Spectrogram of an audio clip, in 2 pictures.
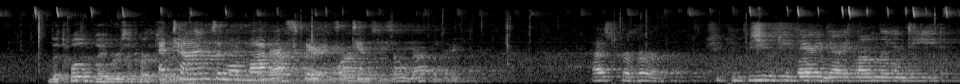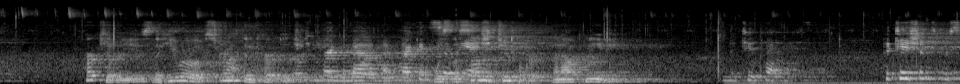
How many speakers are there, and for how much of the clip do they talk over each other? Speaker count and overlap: five, about 33%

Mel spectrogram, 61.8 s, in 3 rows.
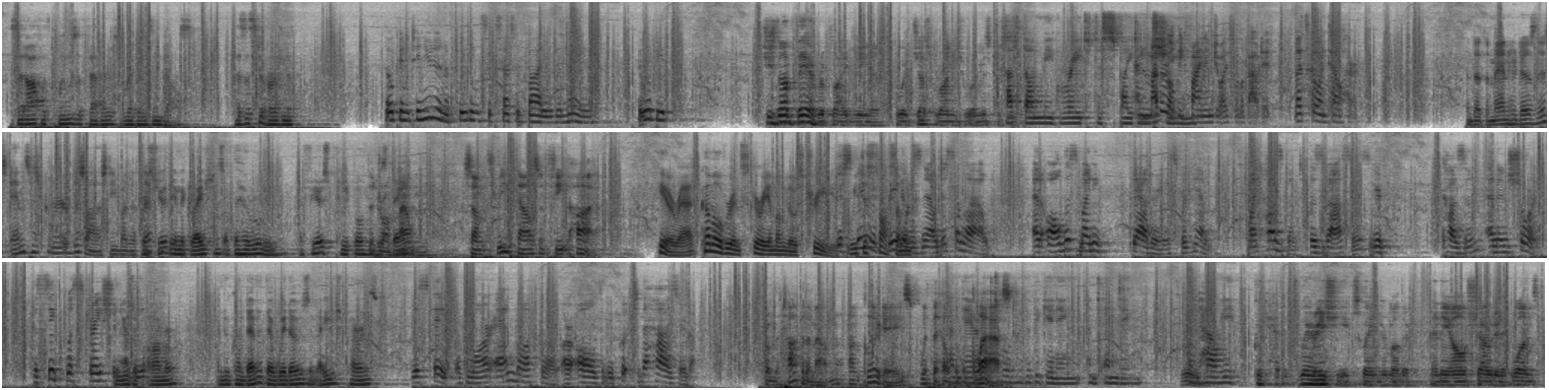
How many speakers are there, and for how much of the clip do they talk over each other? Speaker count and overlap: ten, about 10%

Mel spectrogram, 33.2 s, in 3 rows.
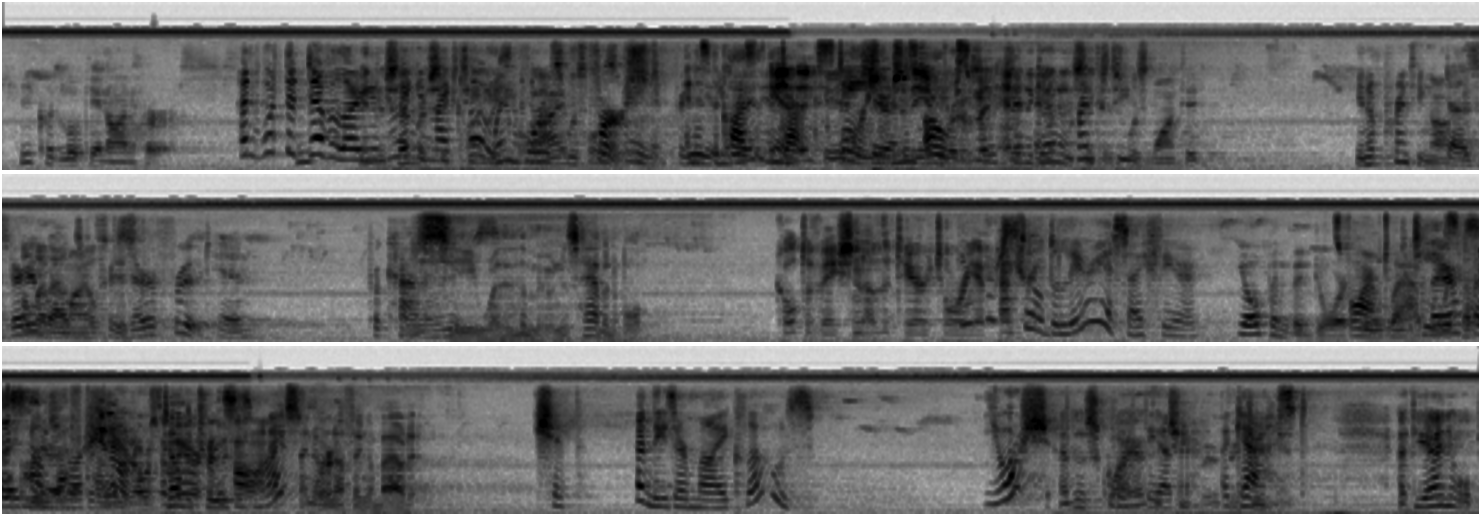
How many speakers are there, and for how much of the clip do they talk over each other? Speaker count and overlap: eight, about 47%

